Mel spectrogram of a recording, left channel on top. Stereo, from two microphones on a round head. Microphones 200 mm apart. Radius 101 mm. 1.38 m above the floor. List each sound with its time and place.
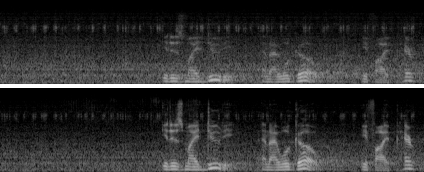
1.6 s a man speaking: 50° right (ahead or behind), 0.8 m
